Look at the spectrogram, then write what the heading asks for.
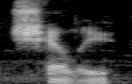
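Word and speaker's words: coeli: It's C O E L I in English, but it's pronounced Chelly.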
